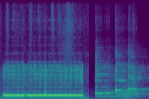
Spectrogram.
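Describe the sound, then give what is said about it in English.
Telephone tones during an attempt to reach a disconnected number: a long steady tone, a brief silence, then a short run of stepped dialing-like tones. “I've called every number I can find and what I know to be a good email address for Paul Maggiato and have had no luck getting through.”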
